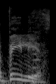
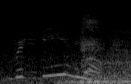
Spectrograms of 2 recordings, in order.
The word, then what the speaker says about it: Revelio: You're Rebellious. saying it wrong. Kira Revelia.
